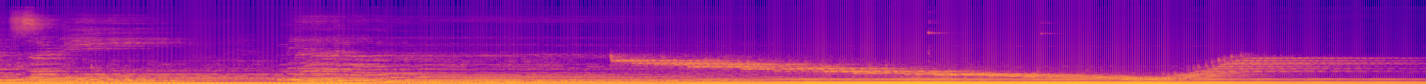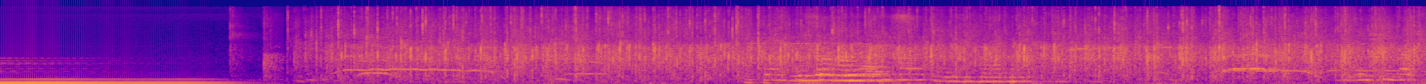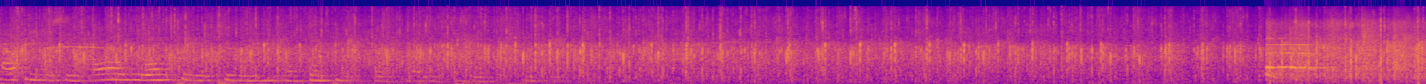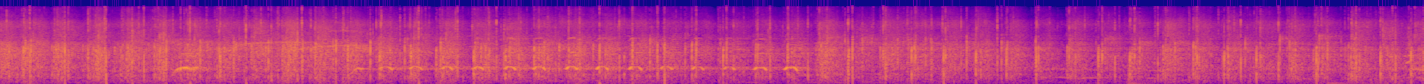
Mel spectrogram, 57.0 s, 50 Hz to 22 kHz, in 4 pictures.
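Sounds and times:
audience applauding: 16.9s - 57.0s
crowd cheering: 17.1s - 57.0s
long wavering cheer: 17.4s - 20.6s, 24.7s - 28.3s, 41.2s - 42.0s, 44.4s - 45.1s, 46.1s - 51.0s.

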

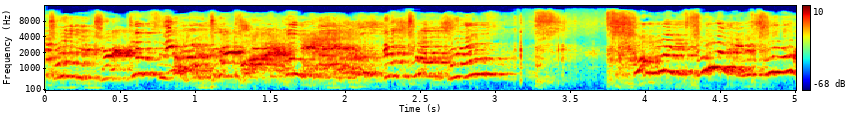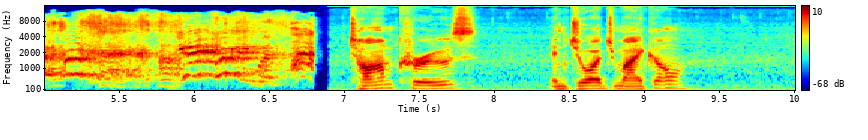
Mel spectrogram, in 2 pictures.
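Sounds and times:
teenagers laughing: 0.0s - 3.2s, 3.8s - 6.9s.

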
